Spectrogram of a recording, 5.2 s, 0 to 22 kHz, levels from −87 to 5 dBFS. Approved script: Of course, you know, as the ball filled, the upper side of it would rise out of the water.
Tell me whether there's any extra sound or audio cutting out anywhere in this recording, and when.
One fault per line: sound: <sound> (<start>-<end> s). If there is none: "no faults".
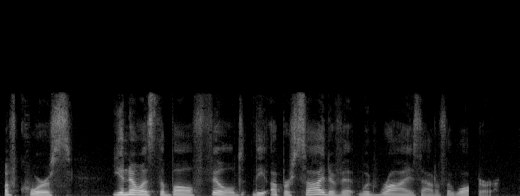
sound: dropout (4.7-4.8 s)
